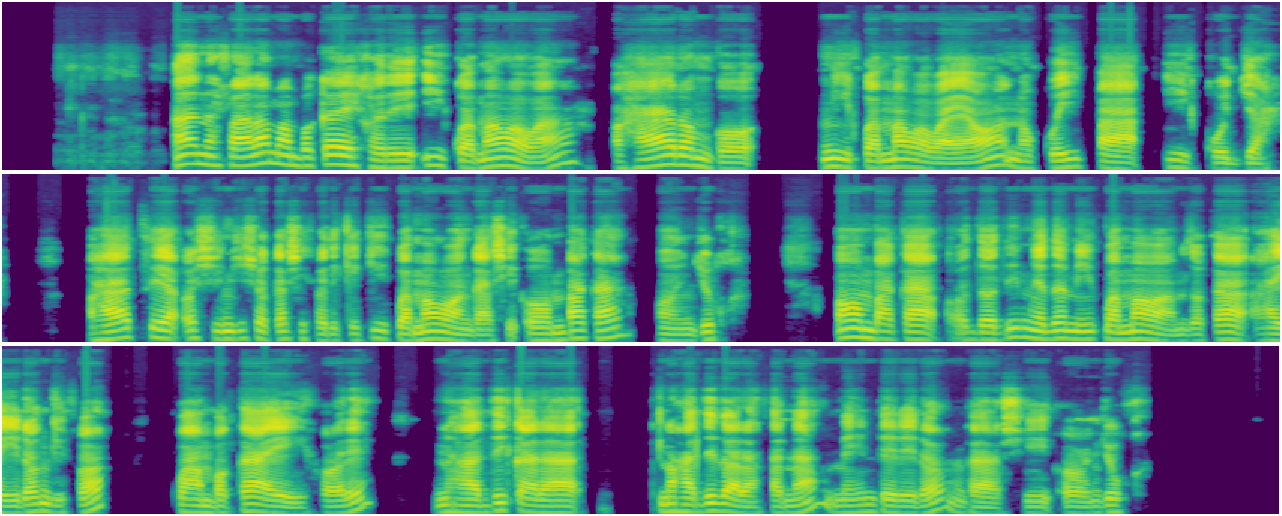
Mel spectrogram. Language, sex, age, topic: Oshiwambo, male, 25-35, agriculture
